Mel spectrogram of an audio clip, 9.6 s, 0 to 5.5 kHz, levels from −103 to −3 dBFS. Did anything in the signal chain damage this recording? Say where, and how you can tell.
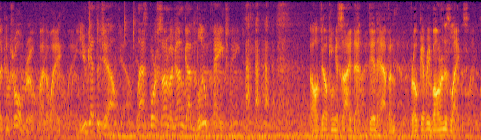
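No, nothing along the chain from capture to playback audibly damaged this signal.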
